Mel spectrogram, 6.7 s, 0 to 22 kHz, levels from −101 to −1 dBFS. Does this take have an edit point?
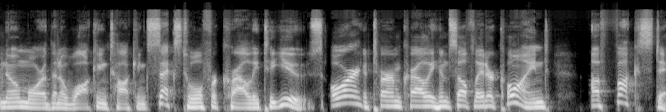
yes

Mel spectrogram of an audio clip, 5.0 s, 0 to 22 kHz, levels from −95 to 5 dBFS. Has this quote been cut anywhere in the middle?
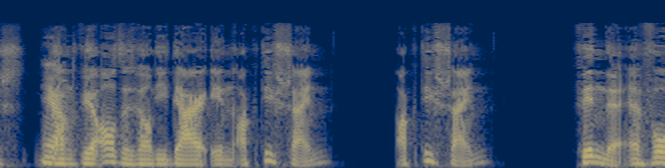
yes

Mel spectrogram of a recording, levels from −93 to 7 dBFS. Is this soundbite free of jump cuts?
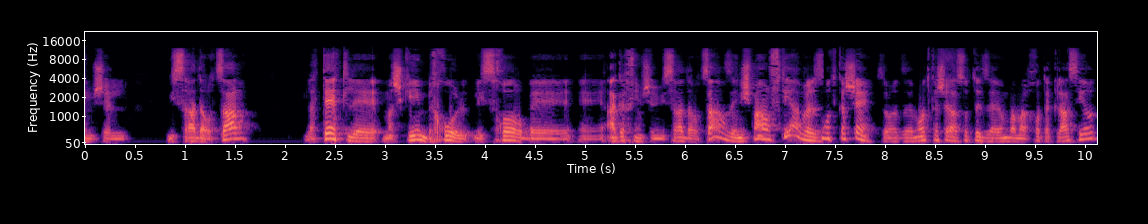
no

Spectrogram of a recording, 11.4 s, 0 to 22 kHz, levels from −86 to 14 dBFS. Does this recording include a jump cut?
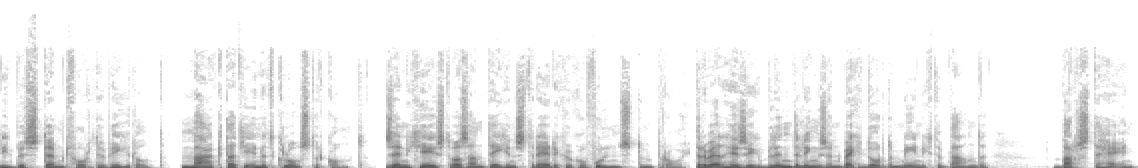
yes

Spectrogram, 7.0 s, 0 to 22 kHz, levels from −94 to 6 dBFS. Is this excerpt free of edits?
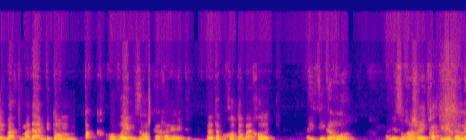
no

